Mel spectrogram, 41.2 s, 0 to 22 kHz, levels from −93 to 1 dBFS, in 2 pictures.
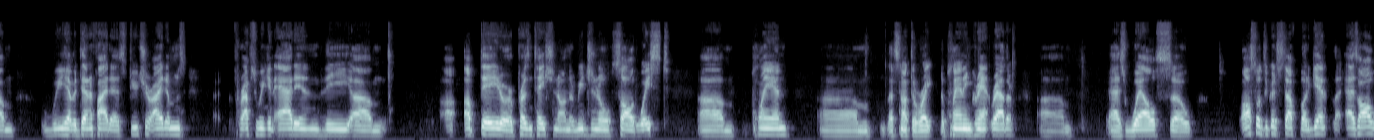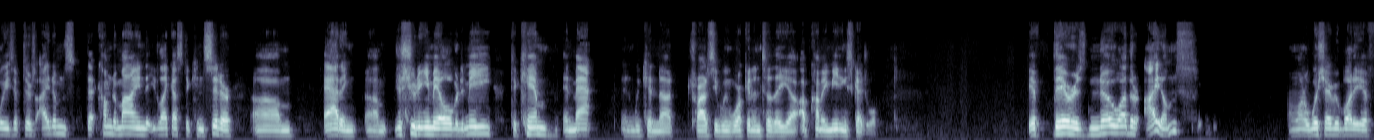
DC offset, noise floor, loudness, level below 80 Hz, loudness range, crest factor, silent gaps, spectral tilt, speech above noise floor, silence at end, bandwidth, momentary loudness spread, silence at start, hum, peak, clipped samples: under 0.1%; -82 dBFS; -22 LUFS; -74 dBFS; 5 LU; 18 dB; none; -5.5 dB/octave; 60 dB; 0.1 s; 12 kHz; 15 LU; 0 s; none; -4 dBFS; under 0.1%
